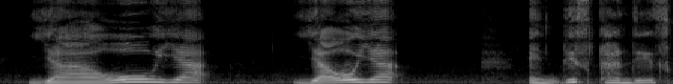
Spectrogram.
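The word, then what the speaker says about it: 八百屋: We don't say yasaiya like this, but we say yaoya, yaoya.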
